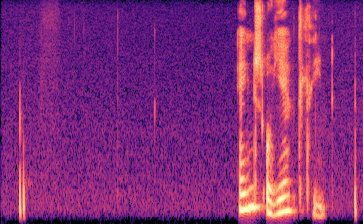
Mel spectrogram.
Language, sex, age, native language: Icelandic, female, 50-59, Icelandic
